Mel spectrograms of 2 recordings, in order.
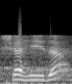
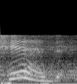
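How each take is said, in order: First: The first consonant has a, the second has i. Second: The first consonant has i, the second is vowelless. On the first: This is the common standard form. "نقول شاهي شهد" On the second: This is a dialect variant. "بسكون الهاء وكسر الأول"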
